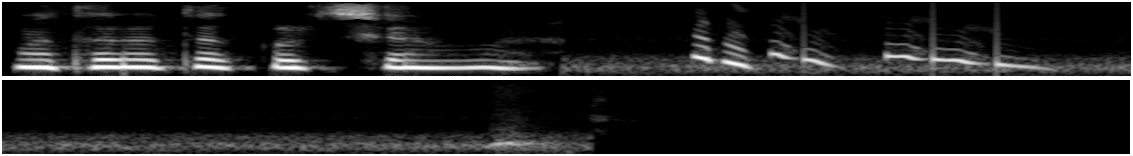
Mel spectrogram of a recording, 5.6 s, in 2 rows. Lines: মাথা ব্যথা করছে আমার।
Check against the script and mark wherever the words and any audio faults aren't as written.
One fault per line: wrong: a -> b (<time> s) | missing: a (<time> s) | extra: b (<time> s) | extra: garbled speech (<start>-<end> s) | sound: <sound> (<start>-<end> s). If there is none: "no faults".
sound: chirp (1.7-2.7 s)
sound: whoosh (4.0-4.3 s)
